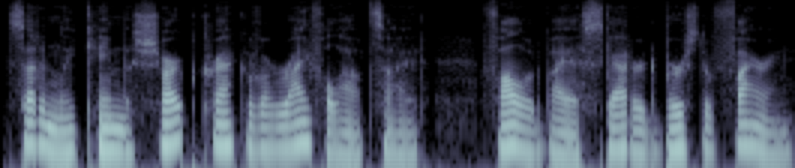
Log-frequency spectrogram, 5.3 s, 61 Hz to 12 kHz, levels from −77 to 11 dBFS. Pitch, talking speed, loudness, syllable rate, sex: 105 Hz, 180 wpm, -19 LUFS, 5.3 syllables/s, male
